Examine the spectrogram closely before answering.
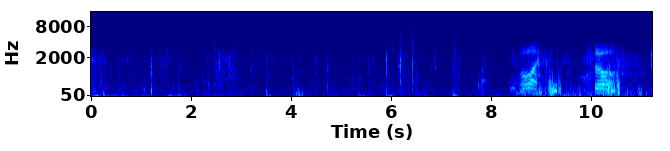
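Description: Bike tyres crunch on a dirt trail.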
